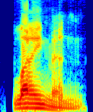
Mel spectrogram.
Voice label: "lineman", American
